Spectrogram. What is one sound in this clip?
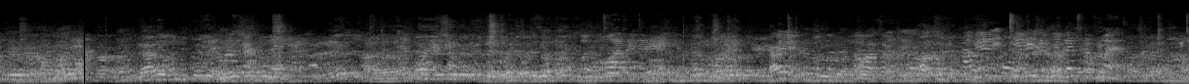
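Serving spoons clink against metal trays.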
